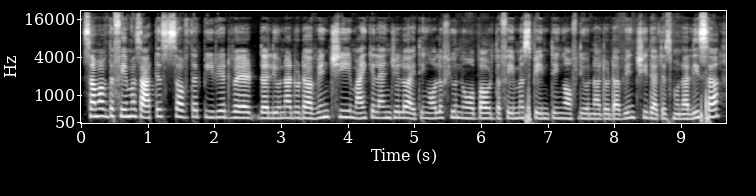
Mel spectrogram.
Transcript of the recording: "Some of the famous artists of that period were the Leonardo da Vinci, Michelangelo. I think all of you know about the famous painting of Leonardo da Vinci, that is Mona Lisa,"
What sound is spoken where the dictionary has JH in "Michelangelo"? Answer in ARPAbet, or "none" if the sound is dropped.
JH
